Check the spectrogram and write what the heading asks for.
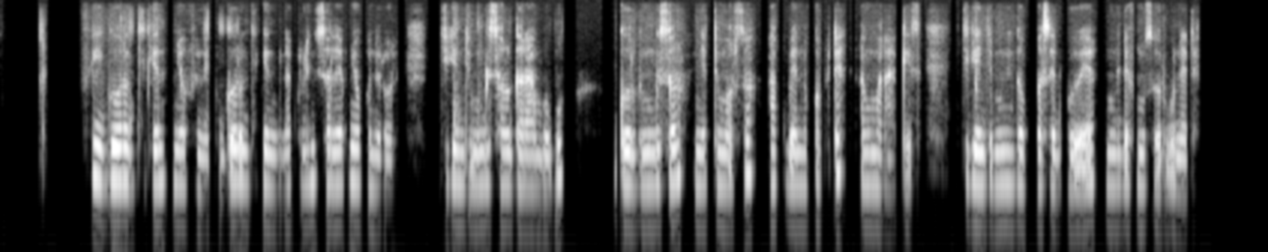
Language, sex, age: Wolof, female, 25-35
